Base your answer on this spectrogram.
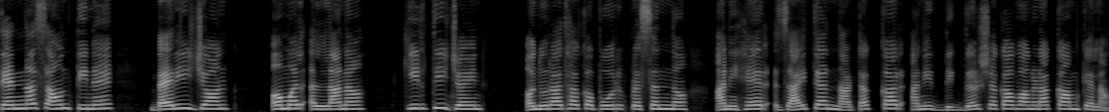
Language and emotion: Goan Konkani, neutral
